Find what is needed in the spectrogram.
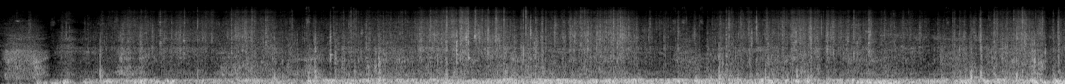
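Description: Specialized Kenevo Expert e-mountain bike with a Fox 40 fork descending a rocky downhill trail: a constant rattle and clatter of tyres, fork and frame knocking over rocks, under a heavy wind rumble on the GoPro's microphone. It picks up just after the start and runs on at a steady loudness.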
